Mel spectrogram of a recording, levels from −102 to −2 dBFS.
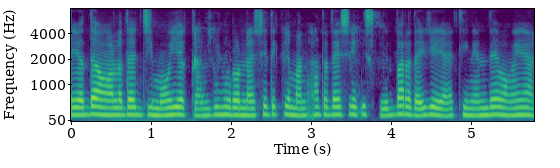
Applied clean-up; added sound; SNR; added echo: neural mask model DeepFilterNet 3.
